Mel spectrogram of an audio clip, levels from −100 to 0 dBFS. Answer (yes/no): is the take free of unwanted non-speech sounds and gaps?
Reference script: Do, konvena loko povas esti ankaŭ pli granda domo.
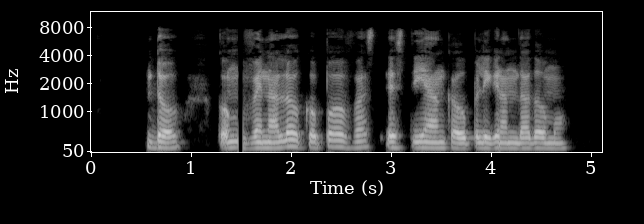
no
